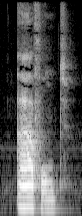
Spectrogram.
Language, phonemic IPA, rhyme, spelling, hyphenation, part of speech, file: Dutch, /ˈaː.vɔnt/, -aːvɔnt, avond, avond, noun, Nl-avond.ogg
- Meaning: evening, night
